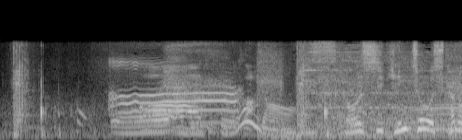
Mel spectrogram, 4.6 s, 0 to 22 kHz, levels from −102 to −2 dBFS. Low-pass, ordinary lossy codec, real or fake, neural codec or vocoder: 7.2 kHz; none; real; none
